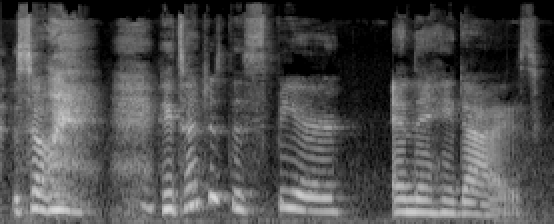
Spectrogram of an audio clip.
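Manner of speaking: ordinary delivery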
